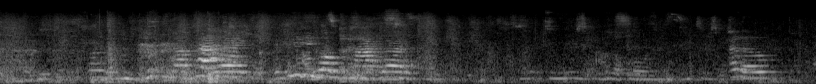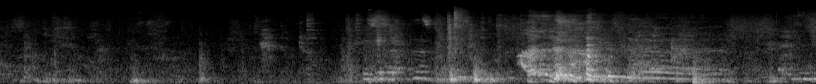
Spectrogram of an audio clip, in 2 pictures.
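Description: Young children speak their lines loudly in a large echoing hall.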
